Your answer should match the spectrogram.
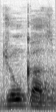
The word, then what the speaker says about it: Junker: It is written in Junkers, but they pronounce it as Junkers.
